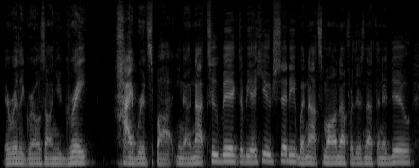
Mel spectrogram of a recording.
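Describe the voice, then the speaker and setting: A Hawaii-born real estate agent in his thirties, raised in California and Arizona, chats casually as a podcast guest. He speaks fairly quickly in a mid-range voice with fairly even intonation, telling his life story in a joking, upbeat, self-deprecating manner.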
